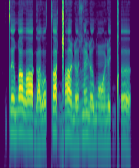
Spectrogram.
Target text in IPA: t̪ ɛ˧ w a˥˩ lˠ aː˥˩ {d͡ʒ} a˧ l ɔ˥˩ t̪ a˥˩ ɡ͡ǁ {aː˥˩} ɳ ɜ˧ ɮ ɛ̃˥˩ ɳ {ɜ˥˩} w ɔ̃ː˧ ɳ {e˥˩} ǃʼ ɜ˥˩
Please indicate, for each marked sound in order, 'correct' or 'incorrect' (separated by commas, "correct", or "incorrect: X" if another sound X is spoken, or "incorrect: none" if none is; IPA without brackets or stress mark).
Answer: incorrect: ɡ, correct, incorrect: ɜ˧, correct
